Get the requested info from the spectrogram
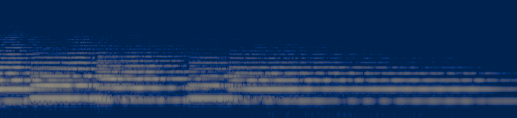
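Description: Slow intro music of sustained brass notes in a chord, stepping to new chords a few times before settling on a single held low note that fades away near the end.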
